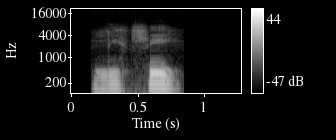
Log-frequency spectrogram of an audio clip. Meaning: 1. passive nonfinite form of λύνω (lýno) 2. passive nonfinite form of λύω (lýo) 3. third-person singular dependent of λύνομαι (lýnomai), the passive of λύνω (lýno)
- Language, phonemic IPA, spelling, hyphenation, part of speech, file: Greek, /liˈθi/, λυθεί, λυ‧θεί, verb, El-λυθεί.ogg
